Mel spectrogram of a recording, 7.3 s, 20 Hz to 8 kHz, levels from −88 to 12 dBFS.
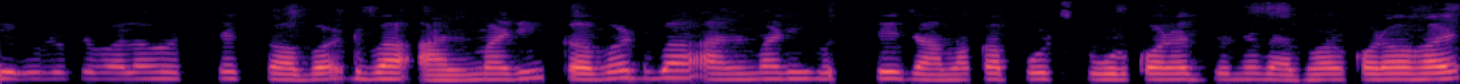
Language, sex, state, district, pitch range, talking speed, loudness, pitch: Bengali, female, West Bengal, Kolkata, 205-225 Hz, 150 wpm, -29 LUFS, 210 Hz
